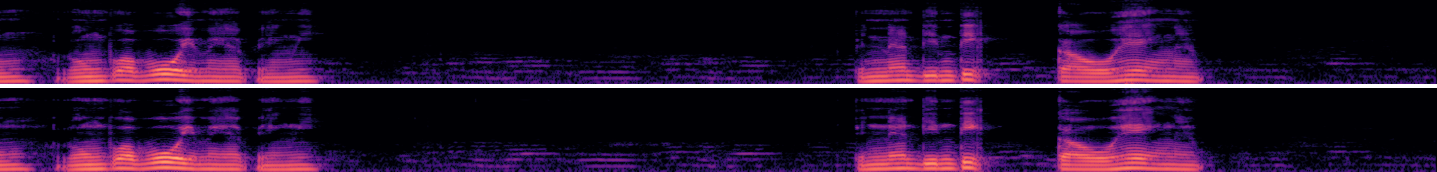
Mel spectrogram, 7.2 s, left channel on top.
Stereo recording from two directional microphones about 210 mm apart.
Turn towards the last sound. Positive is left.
turn(degrees=-5)  # may be behind; listen again after turning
